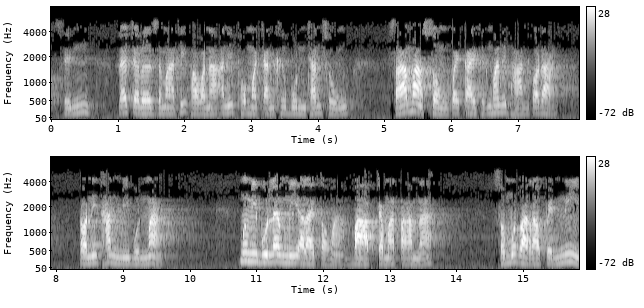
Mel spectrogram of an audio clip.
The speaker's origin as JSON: {"language": "Thai", "region": "Sakon Nakhon", "country": "Thailand", "said": "ผมอยู่สกลนครครับ"}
